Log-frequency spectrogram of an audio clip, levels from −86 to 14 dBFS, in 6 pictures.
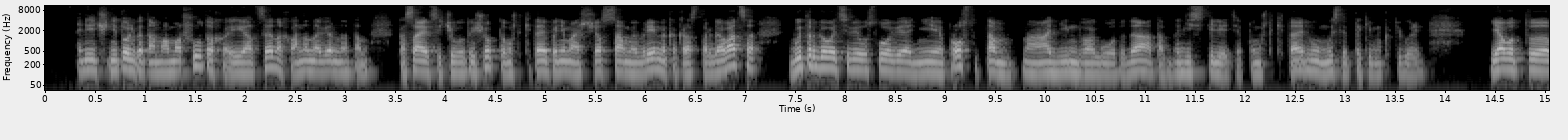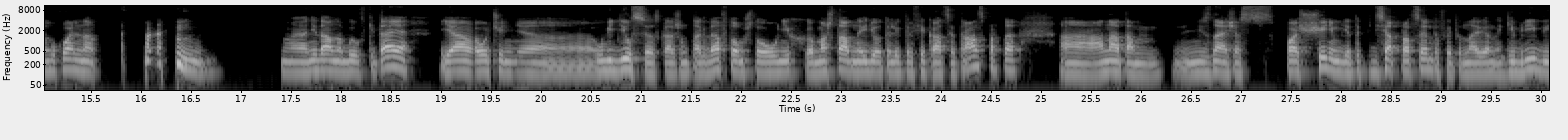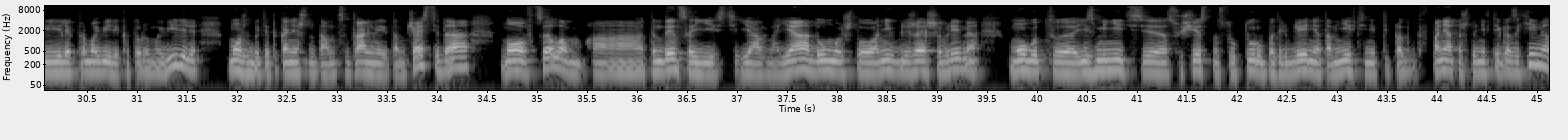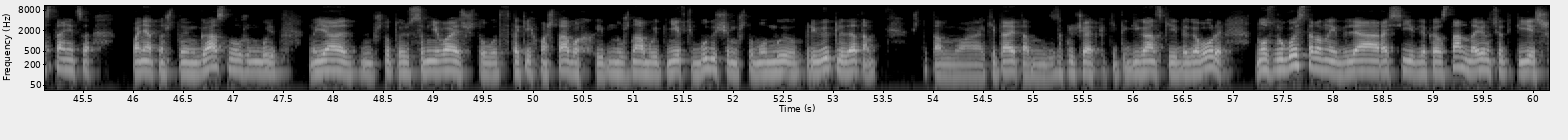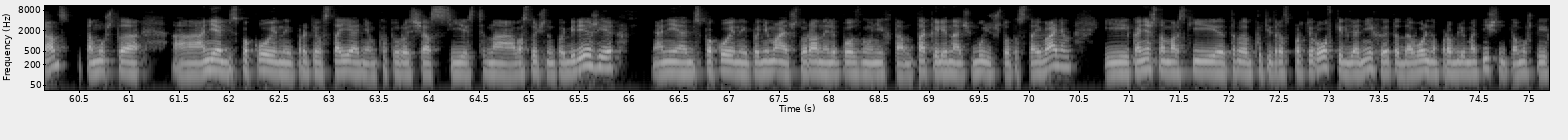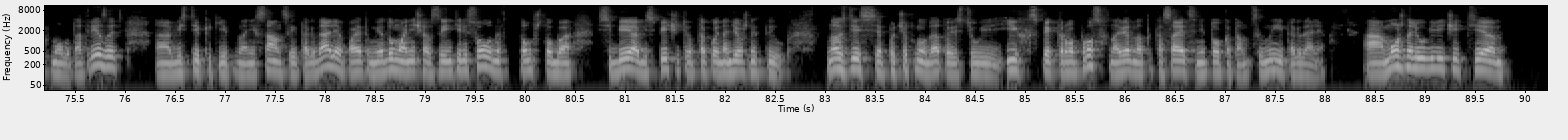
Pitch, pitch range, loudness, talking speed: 125 Hz, 115-135 Hz, -28 LUFS, 170 wpm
